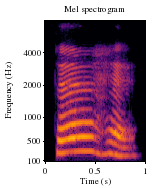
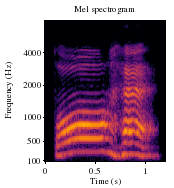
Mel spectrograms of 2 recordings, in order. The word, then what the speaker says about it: طه: التفخيم وتضخيم الحرف حين النطق به كنطق حرف الطاء في قوله طه. أنا ممكن أقول إيه؟ تاه. في فرق صح؟ كل واحد يجي يقفل المايك عادي زي ما هو ويجرب يقول إيه؟ تاه، لكن طه.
